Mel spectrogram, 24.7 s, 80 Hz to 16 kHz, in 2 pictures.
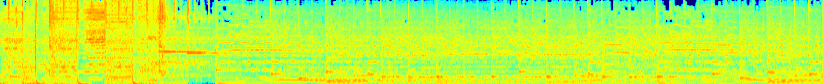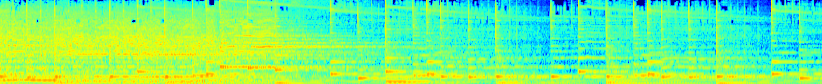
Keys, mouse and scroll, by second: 0.4 shift+a, 3.7 middle click, 5.0 click, 5.8 click, 7.2 click, 8.5 shift+middle click, 9.4 click, 9.5-10.6 right drag, 11.6-15.7 drag, 16.4 shift+middle click, 17.5-19.2 drag, 19.6-20.7 drag, 21.4 middle click, 22.2 middle click, 23.1-24.3 drag.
